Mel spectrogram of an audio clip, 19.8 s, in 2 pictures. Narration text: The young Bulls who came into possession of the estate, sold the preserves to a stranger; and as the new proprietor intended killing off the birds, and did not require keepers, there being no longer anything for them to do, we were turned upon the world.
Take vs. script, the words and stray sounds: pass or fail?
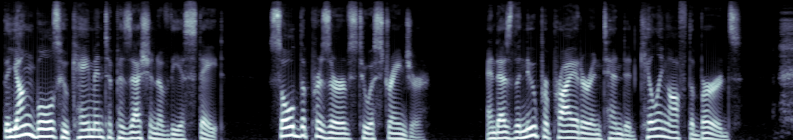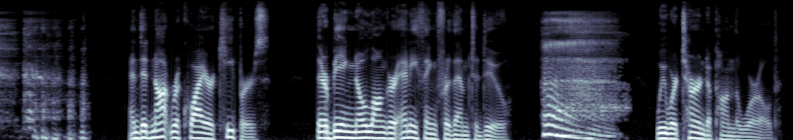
fail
